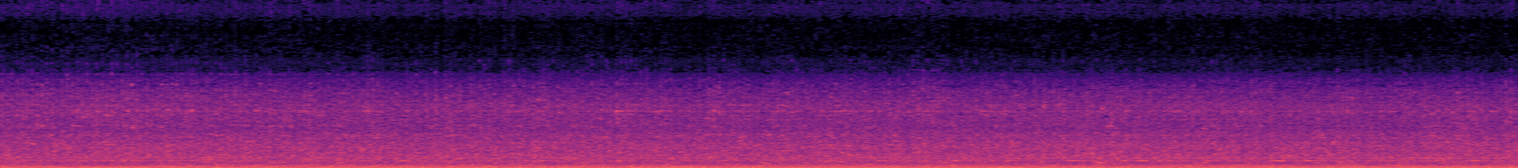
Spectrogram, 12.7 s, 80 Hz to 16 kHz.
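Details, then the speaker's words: Poulan Pro push mower, Briggs & Stratton 550EX engine, after carburetor cleaning, first pull: steady, even single-cylinder drone with no surging or misses; carburetor issue fixed. "first pull, much better than it was. And let's try to restart it without primer."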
